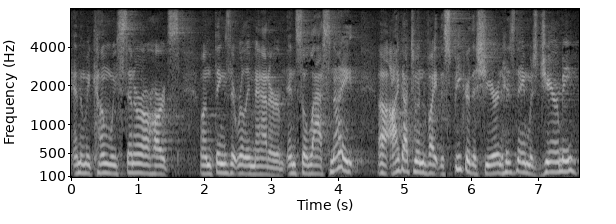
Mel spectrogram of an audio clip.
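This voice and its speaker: A young man preaching as pastor at a church service, hoarse and chatty, joking with fillers and restarts. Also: sits high. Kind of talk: casual sermon.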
